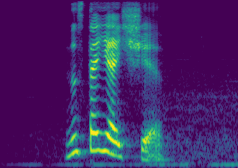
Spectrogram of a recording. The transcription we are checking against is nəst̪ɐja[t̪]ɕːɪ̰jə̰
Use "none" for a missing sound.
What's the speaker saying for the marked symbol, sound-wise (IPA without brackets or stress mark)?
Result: none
